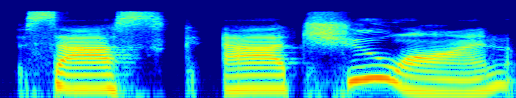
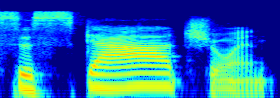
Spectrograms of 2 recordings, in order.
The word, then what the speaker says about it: Saskatchewan: is incorrect is because your syllable stress is in the wrong place so if you say uh Sask at chew on or something like that Saskatchewan it would sound really weird because it's Saskatchewan Saskatchewan exactly like you said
